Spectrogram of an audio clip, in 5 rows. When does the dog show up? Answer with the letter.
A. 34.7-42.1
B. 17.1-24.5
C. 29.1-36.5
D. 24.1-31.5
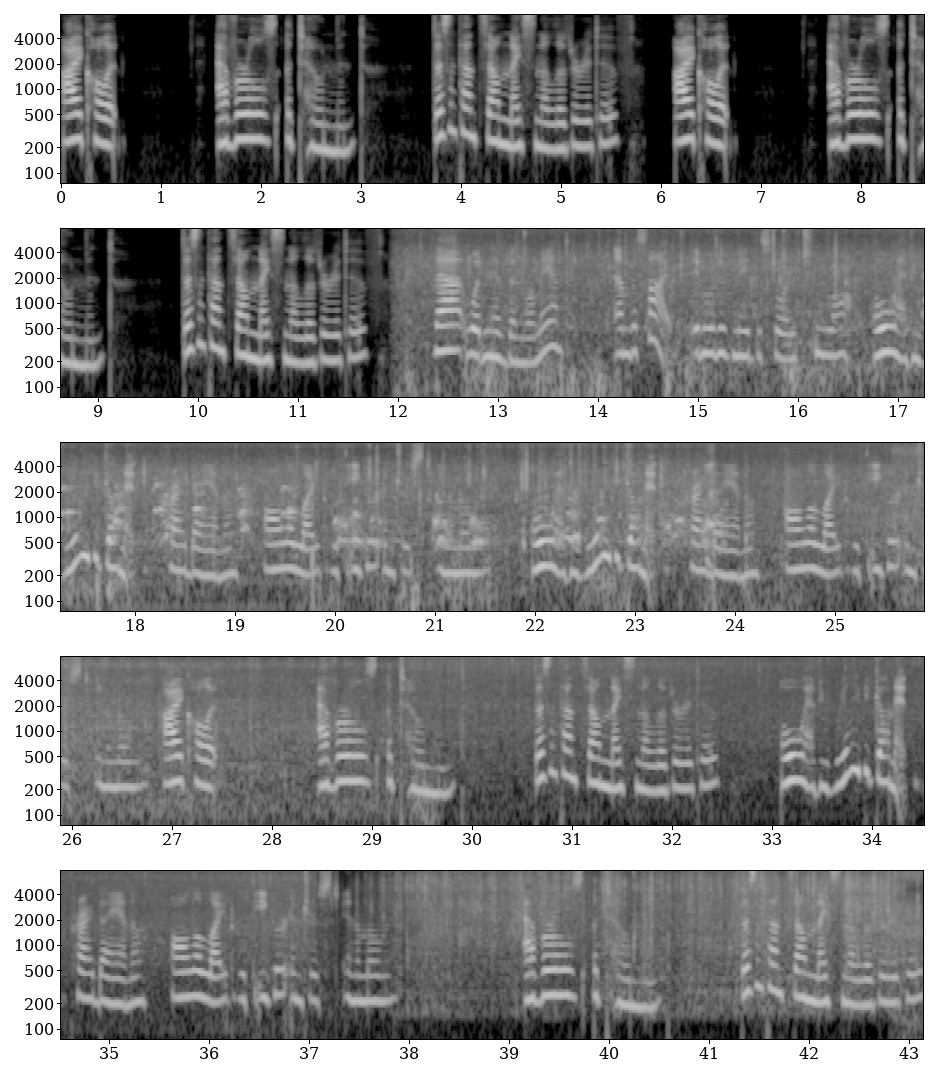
B.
